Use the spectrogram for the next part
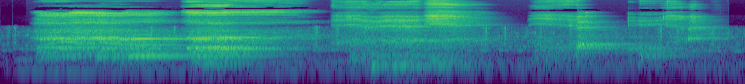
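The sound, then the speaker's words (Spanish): Eerie, heavy breathing coming from an open drainage pipe fills the silence: a few long, rasping breaths in and out, fairly loud, with a hollow, drawn-out quality and no talking. “Esa respiración, ese sonido, yo ya lo había escuchado.”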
